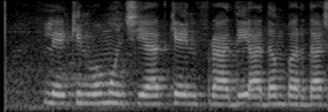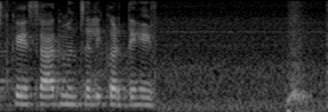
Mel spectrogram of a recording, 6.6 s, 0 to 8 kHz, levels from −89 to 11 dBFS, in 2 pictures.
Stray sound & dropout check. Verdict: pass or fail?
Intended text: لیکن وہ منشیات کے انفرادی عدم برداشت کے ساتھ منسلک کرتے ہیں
fail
